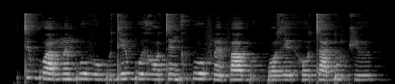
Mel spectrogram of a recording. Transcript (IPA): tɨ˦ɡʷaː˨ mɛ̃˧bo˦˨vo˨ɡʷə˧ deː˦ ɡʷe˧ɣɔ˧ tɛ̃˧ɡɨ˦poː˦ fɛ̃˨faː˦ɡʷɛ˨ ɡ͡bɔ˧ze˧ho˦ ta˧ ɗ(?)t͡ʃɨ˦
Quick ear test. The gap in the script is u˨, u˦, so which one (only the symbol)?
u˦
